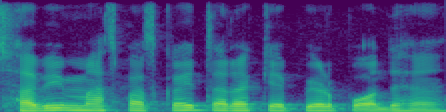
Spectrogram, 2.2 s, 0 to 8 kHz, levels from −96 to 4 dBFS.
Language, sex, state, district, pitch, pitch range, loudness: Hindi, male, Jharkhand, Garhwa, 140 Hz, 130-150 Hz, -18 LUFS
